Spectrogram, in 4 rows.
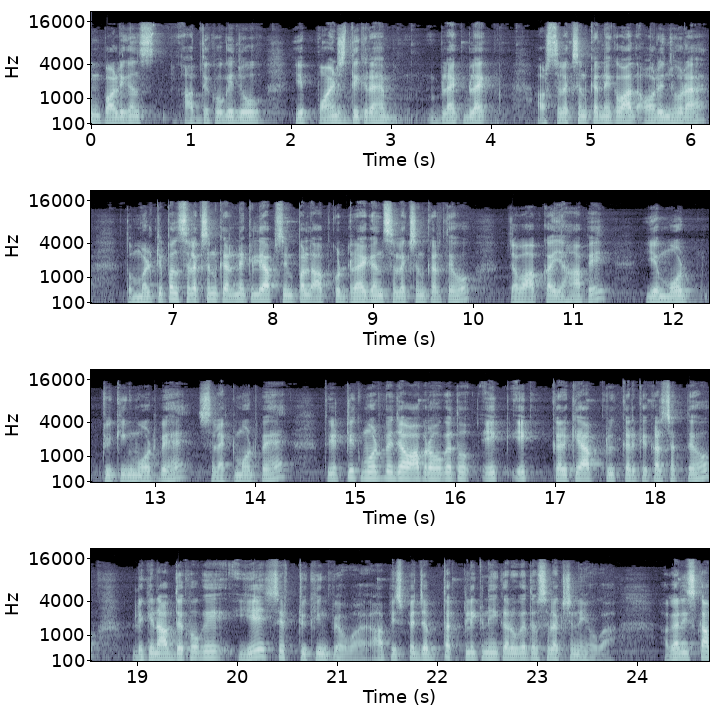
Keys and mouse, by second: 0.1 shift+middle click, 0.9 click, 1.2 middle click, 1.6 shift+middle drag, 2.0 middle click, 2.8 click, 3.1 middle click, 3.4 shift+middle click, 4.0 click, 4.4 shift+middle click, 5.2 click, 5.6 middle click, 6.1 shift+middle click, 6.7 middle click, 8.5-10.0 drag, 11.1-15.6 drag, 16.0 drag, 16.9 click, 17.6 drag, 21.1 drag, 21.8 click, 22.4 click.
